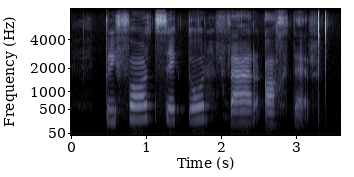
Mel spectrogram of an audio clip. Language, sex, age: Afrikaans, female, 20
